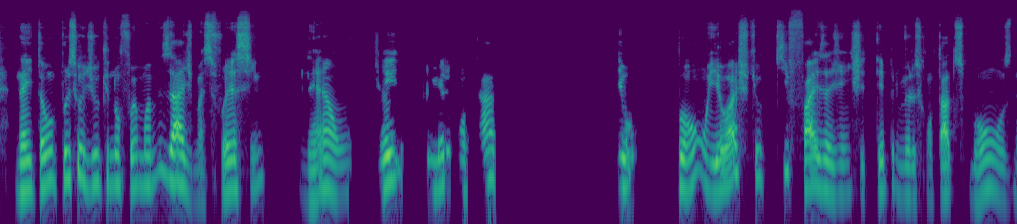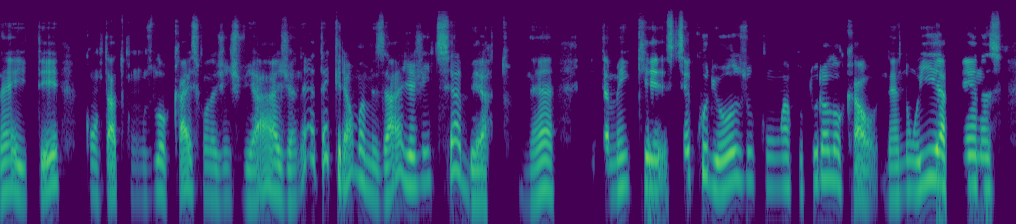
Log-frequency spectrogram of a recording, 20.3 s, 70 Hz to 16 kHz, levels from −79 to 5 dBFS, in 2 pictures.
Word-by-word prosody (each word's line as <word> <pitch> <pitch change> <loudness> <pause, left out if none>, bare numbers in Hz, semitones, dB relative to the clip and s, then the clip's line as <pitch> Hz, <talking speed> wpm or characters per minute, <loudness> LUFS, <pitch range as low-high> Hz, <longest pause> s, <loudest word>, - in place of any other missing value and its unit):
né. 155 0 +4
Então, 170 +5 +1
por 205 +1 -1
isso 210 - +1
eu 215 - +1
digo 190 +1 -3
que 190 +2 -7
não 185 - -2
foi 175 -1 -3
uma 185 0 -3
amizade, 195 - +5
mas - - -2
foi, 160 - +1
assim, 180 +4 0 0.4
né, 130 0 -3 0.6
foi 185 +5 +5
um - - -17 0.2
primeiro 175 +5 -5
contato 205 +6 -4 1.2
Eu 365 0 -1 0.4
bom, - - +1
e - - -1
eu - - +4
acho - - +2
que - - -8
o 215 - -11
que 245 - -6
faz 170 -5 +3
a 155 - +1
gente 150 +1 -6
ter 155 - -4
primeiros 140 -2 -8
contatos 130 -1 0
bons, 140 -1 -6
né, 150 0 +1
e 140 - -1
ter 190 - +2 0.2
contato 150 -3 0
com 140 -1 -20
os 135 - -17
locais 155 -3 +1
quando 145 -1 -8
a 135 - -4
gente 135 +1 -4
viaja, 130 0 +1
né, - - -7
até 340 +1 -2
criar - - +2
uma 215 - -1
amizade, 145 +1 +1
é - - +7
a - - +3
gente 200 +2 -3
ser 260 - +4
aberto, 240 -9 -2
né. 150 +6 +2 0.4
E - - -35
também 165 +5 +1
que 170 -2 +4
ser 205 - +2
curioso 200 -1 +1
com 180 0 -11
a 175 - -1
cultura 185 +5 -2
local, 205 -4 +2
né, 140 - -1
não 160 0 -3
ir 210 +4 +5
apenas 180 -2 +4
175 Hz, 205 wpm, -25 LUFS, 150-200 Hz, 1.2 s, é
